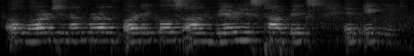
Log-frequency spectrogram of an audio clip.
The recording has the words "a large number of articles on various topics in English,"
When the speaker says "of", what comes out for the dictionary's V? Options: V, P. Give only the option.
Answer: V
